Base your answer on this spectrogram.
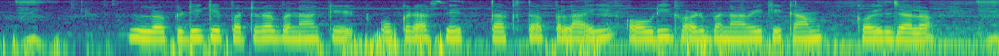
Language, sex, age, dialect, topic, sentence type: Bhojpuri, female, 18-24, Southern / Standard, agriculture, statement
